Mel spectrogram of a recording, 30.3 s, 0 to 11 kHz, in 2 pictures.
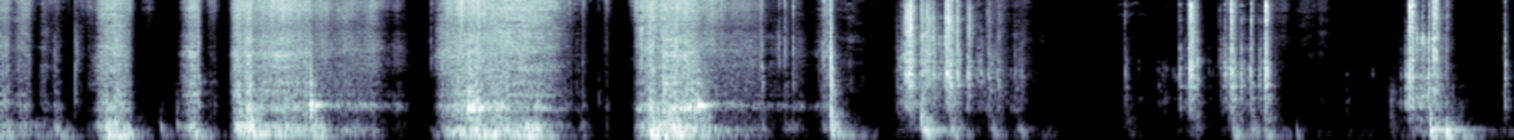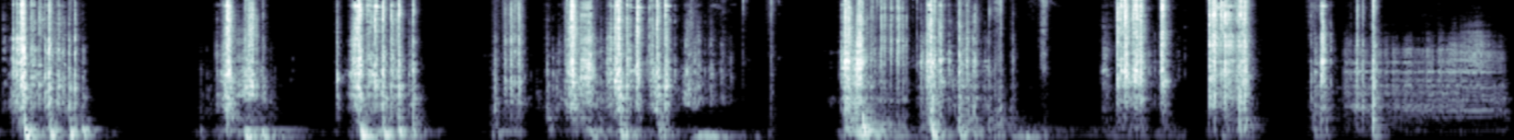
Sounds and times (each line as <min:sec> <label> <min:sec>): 0:00.0 Dresser Drawers Open and Close 0:03.8
0:04.4 Dresser Drawers Open and Close 0:05.7
0:06.4 Dresser Drawers Open and Close 0:07.6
